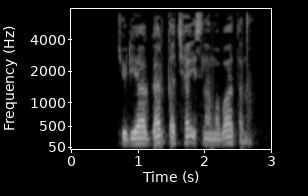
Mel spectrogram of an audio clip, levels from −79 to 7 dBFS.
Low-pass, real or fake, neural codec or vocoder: 7.2 kHz; real; none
